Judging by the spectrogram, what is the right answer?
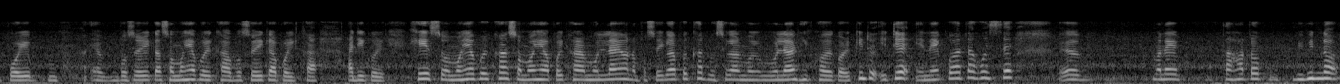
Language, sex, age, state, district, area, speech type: Assamese, female, 60+, Assam, Charaideo, urban, spontaneous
